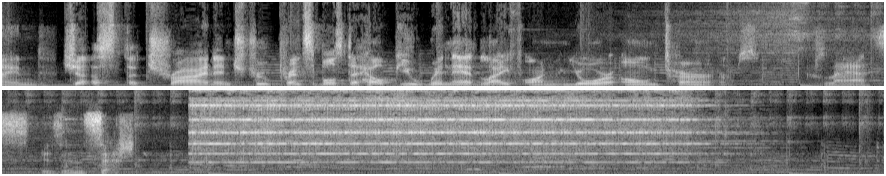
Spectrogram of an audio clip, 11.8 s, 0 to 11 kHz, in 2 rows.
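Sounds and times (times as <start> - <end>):
speech: 0.0 - 7.0
electric bell ringing: 7.1 - 11.4.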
